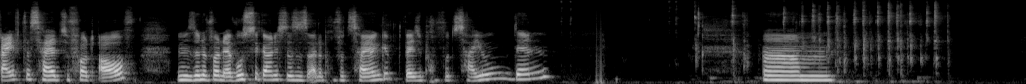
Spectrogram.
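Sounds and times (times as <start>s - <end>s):
speech: 0.0s - 6.1s, 7.6s - 8.6s
typing on a computer keyboard: 5.6s - 9.6s.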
